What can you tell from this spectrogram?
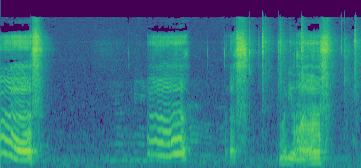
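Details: An indoor Boston Terrier that does not bark makes odd attention-seeking noises: drawn-out, wavering whines and groans in a few bursts, mixed with a woman's voice speaking to the dog in a small room.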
